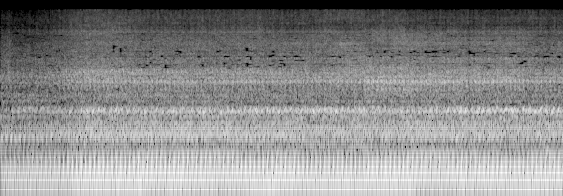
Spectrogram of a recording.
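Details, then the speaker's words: Carbureted Honda Vario scooter started on a cold morning: hard to start, stalls immediately, then idle rpm swings up and down unevenly; owner attributes it to a faulty choke (often a dead choke solenoid), causing high fuel consumption. "Saya nyalakan ini agak susah ya Nah langsung mati lagi Nah pas sudah nyala dia agak ngayun rpm nya"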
